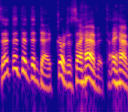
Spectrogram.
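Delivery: loud, heavy, thick, exaggerated Eastern European accent. Imitating the guy taking your bagel order, in a thick eastern european accent. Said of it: "Eastern European guy in his thick accent says".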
